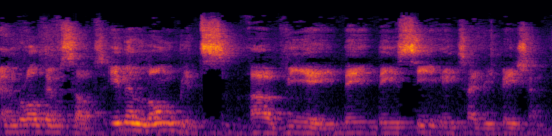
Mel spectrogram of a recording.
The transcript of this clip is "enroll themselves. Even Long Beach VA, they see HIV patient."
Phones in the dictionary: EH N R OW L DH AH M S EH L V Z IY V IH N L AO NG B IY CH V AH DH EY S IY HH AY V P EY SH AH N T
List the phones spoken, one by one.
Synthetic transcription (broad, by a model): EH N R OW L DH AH M S EH L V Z IY V IH N L AO NG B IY S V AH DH EY S IY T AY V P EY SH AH N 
